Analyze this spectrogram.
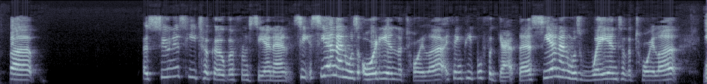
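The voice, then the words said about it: Natural Welsh accent. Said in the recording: “It's a Welsh accent. She's not faking it.”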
